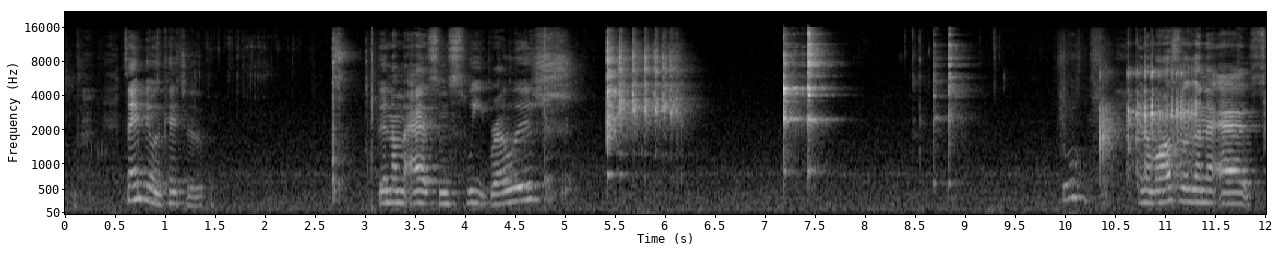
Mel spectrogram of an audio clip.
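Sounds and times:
utensil clinking on glass jar: 10.4 - 11.5.

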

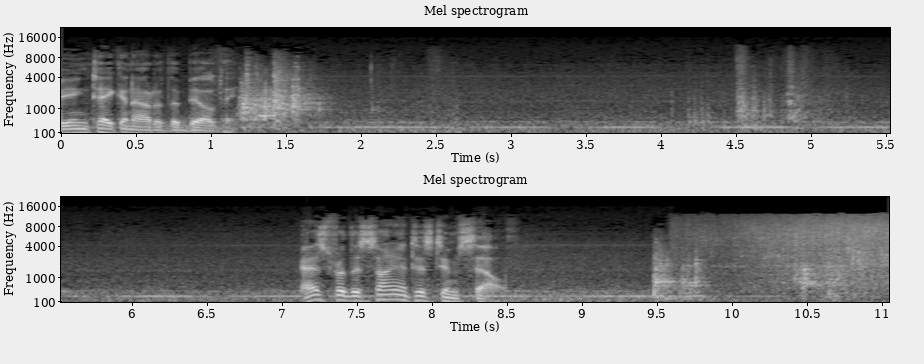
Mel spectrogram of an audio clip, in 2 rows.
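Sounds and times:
shower head spraying water: 9.7 - 11.0.

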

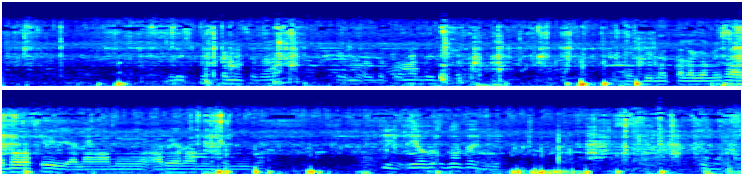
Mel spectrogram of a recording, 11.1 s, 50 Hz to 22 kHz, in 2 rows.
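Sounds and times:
people talking: 1.2 - 3.6, 4.5 - 7.6, 8.3 - 9.4
low dull thumps: 3.4 - 11.0.

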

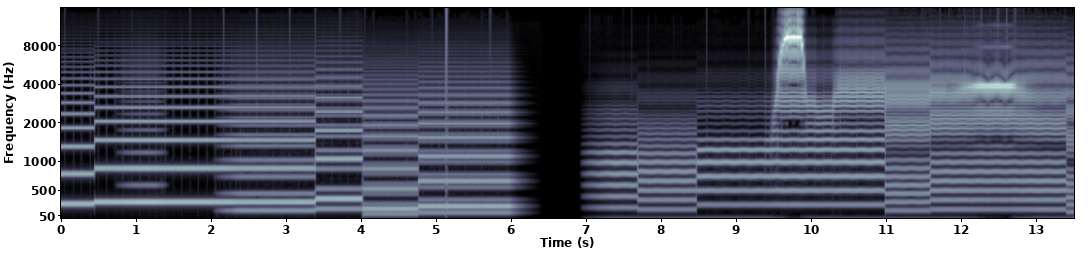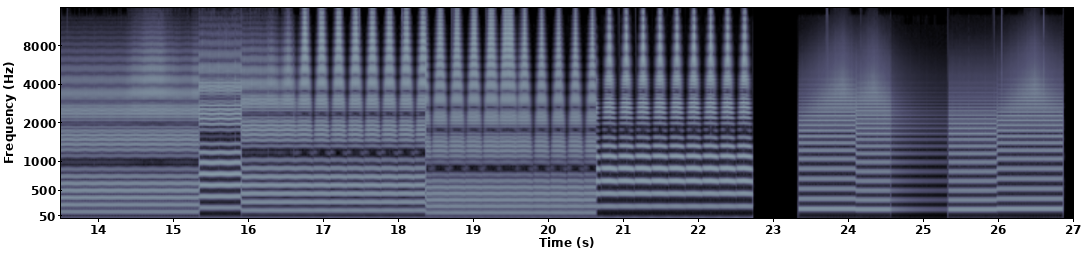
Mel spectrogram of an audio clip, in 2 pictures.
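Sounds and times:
synthesizer playing held notes: 9.4 - 11.0, 11.9 - 12.8.

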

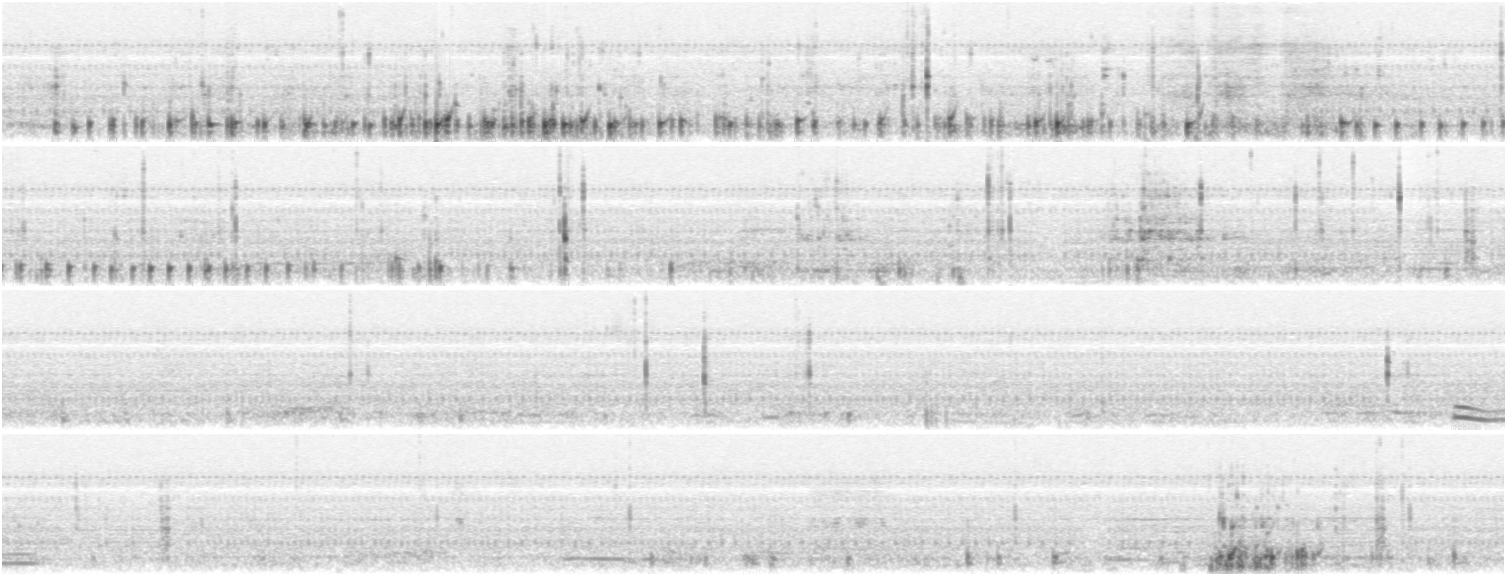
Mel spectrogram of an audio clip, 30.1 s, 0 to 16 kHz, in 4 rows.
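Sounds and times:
scuba exhaust bubbles gurgling: 0.0 - 15.5, 25.9 - 30.0
underwater clicks: 0.2 - 10.5.

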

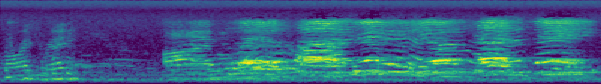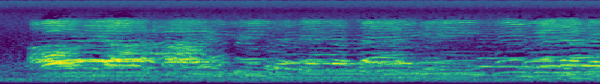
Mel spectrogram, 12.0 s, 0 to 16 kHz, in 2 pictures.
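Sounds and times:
children singing in unison: 2.2 - 12.0.

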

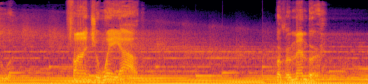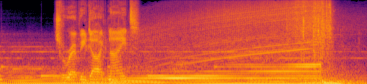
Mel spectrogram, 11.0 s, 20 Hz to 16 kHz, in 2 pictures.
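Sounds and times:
low drone: 0.0 - 11.0
sustained synth chord: 7.1 - 10.3.

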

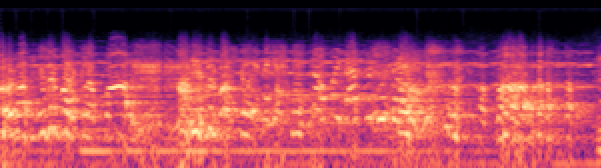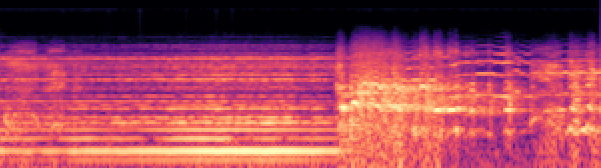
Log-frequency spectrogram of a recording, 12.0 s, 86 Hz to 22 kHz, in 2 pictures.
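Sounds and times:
film dialogue speech: 0.0 - 4.6.

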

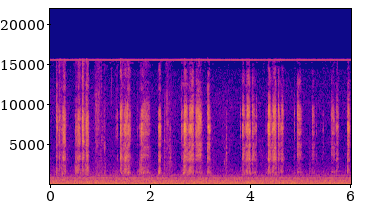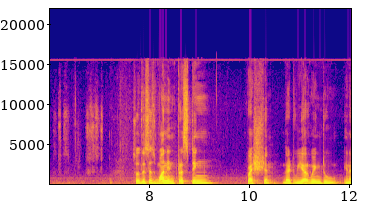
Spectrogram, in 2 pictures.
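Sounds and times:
marker pen writing on paper: 0.0 - 7.2.

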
